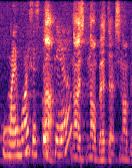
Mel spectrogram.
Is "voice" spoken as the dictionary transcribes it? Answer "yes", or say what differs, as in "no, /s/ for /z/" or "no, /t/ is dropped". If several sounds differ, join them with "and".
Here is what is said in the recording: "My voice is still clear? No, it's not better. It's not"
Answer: no, /b/ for /v/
